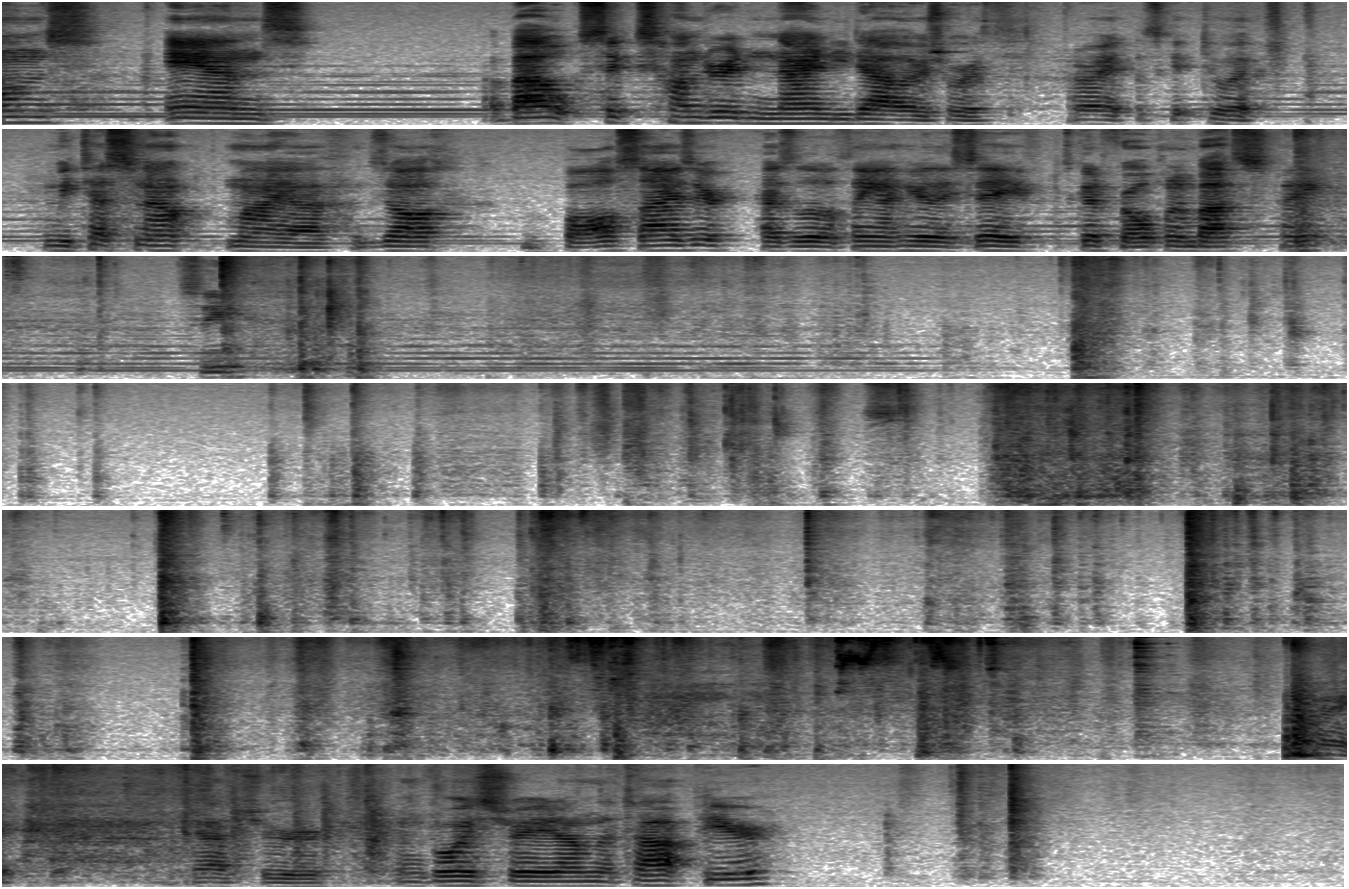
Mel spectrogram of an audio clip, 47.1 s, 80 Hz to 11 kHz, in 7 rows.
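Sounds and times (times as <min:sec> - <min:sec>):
packing material crinkling: 0:35.5 - 0:38.9
tape being slit: 0:36.3 - 0:37.0, 0:37.7 - 0:38.8.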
